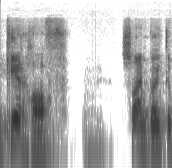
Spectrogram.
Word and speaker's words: Kirchhoff: way um trivialento para say no um antalagan pronunciation on kirchoff uh i looked it up somewhere it's kerhoff no um it's just that i feel strange having to say kirhof so i'm going to pronounce it the way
